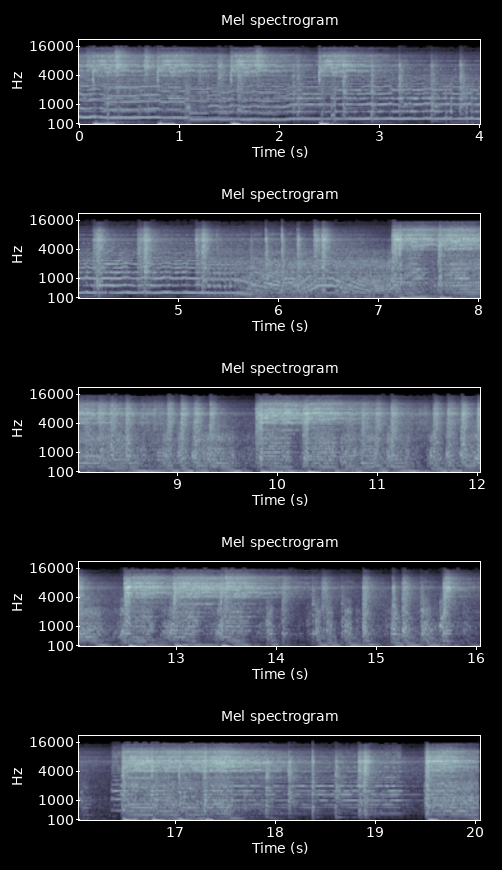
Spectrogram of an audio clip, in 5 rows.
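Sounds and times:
bass: 0.0 - 1.8, 7.2 - 17.7, 19.5 - 20.0
drum kit with heavy kick: 0.0 - 6.6, 7.2 - 20.0
guitar: 0.0 - 20.0.

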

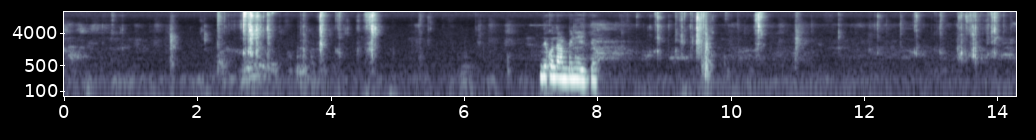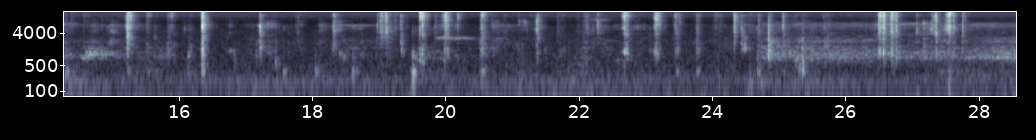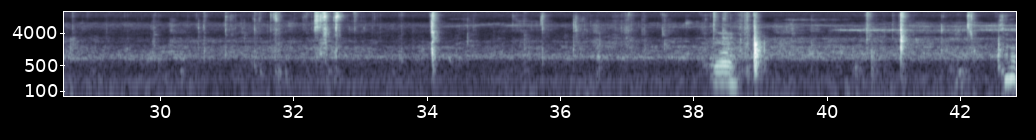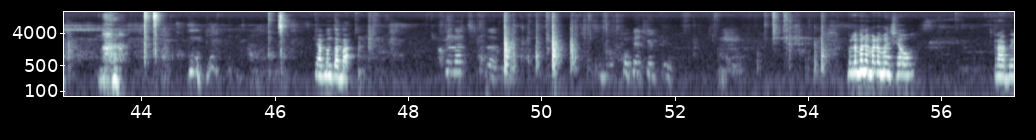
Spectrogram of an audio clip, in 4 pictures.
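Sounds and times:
crab shell cracking: 2.3 - 4.8, 8.8 - 10.5, 12.7 - 14.1.

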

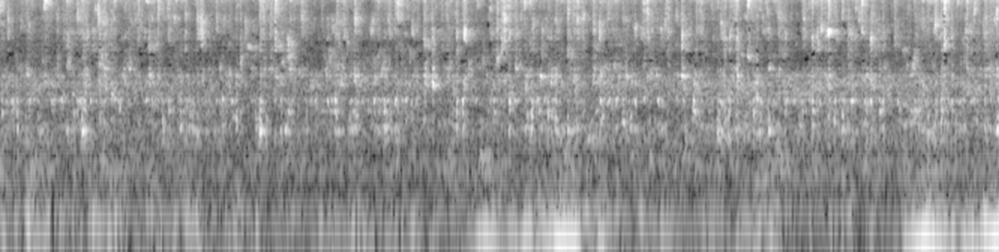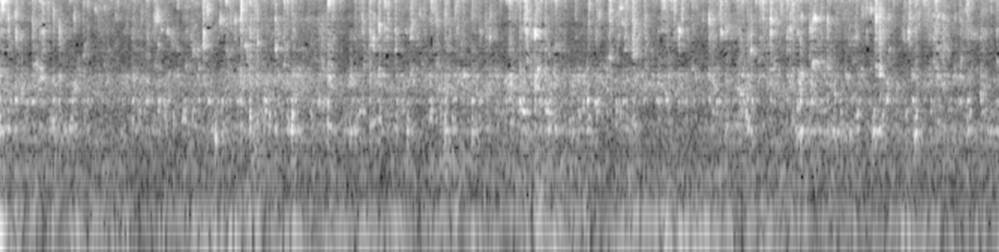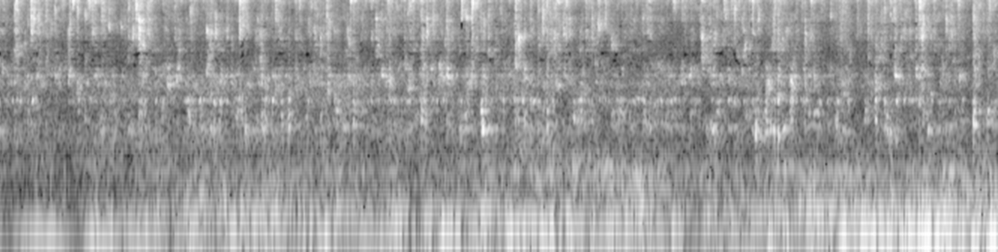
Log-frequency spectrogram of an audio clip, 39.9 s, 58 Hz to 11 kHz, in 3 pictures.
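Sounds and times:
aquarium filter bubbling: 0.0 - 39.9
water gurgling and dripping: 0.0 - 39.9.

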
